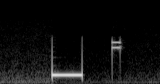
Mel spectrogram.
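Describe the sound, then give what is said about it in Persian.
Telephone tones from a dropped call: one low, steady beep lasting about a third of a second, then after a short pause a briefer, higher dual-pitched beep. Near silence surrounds them. “مشکل تکنیکی است تماس میگیرن ولی تماسایشان پی هم قطع میشه”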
